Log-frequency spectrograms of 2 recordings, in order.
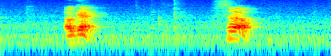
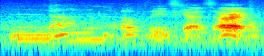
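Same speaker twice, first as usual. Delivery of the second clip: normal talking voice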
